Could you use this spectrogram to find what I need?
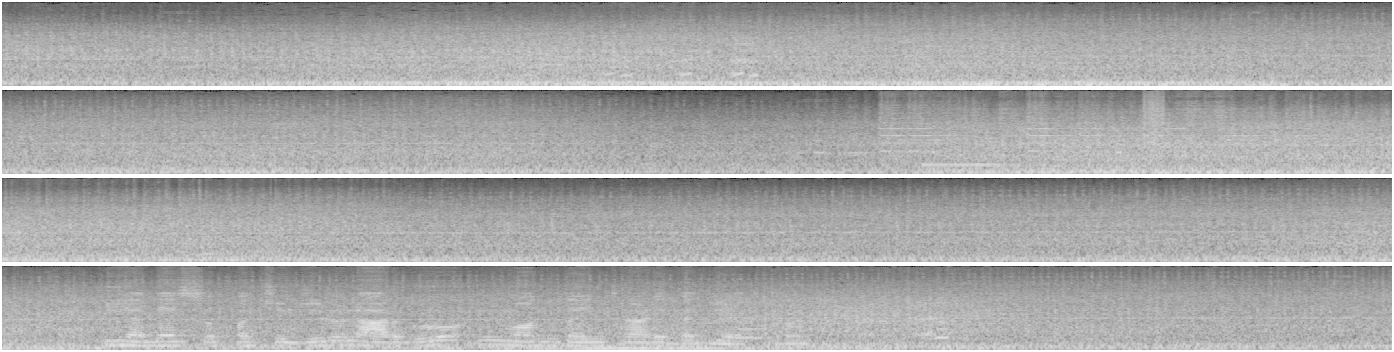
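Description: An old car engine hums steadily as the car drives along.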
